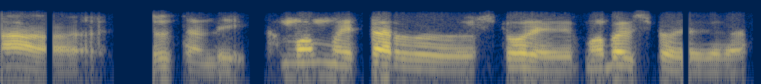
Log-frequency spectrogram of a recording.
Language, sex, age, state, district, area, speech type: Telugu, male, 30-45, Telangana, Khammam, urban, conversation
